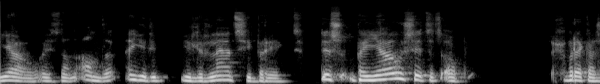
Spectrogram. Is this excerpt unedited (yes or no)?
no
